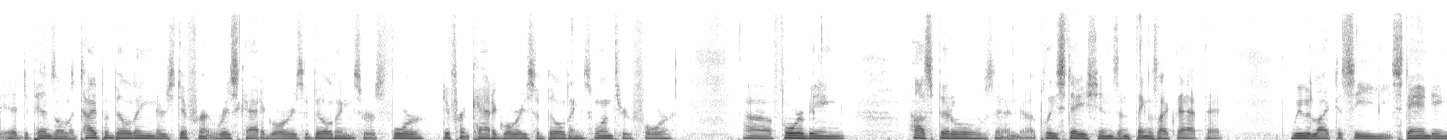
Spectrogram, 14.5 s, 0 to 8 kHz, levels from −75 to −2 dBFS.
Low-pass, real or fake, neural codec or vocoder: 7.2 kHz; fake; vocoder, 44.1 kHz, 128 mel bands, Pupu-Vocoder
